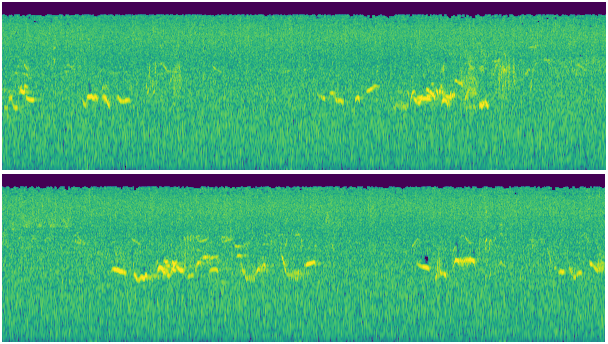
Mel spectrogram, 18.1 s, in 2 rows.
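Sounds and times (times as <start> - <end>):
birds singing in nature: 0.0 - 18.0.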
